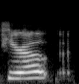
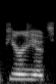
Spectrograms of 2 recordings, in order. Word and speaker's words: Pierrot: It's pronounced Pierrot. Is the proper pronunciation. I used to say Perriot too.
